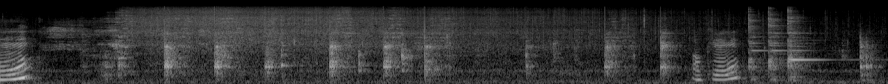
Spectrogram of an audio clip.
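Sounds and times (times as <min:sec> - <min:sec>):
onions sizzling in hot oil in a pan for adobo: 0:00.0 - 0:08.8
wooden spoon stirring and scraping in a pan: 0:00.8 - 0:06.8
speech: 0:07.0 - 0:07.6.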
